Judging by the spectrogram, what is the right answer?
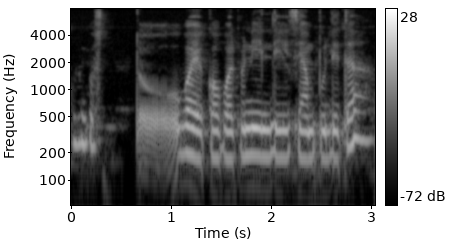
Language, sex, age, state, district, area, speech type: Nepali, female, 45-60, West Bengal, Darjeeling, rural, spontaneous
